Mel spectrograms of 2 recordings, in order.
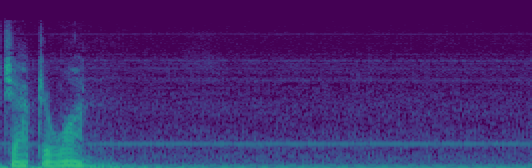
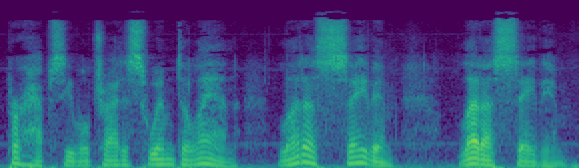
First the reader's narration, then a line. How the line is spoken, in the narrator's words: the 4 castaways … they all, thinking of the absent one, simultaneously exclaimed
